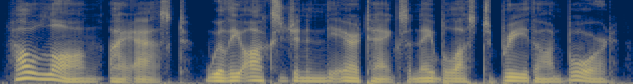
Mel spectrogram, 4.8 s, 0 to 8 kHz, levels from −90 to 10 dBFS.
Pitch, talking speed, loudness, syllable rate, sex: 110 Hz, 215 wpm, -18 LUFS, 5.3 syllables/s, male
